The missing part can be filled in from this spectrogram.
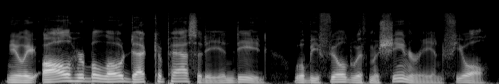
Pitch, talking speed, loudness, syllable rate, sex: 105 Hz, 170 wpm, -20 LUFS, 5.3 syllables/s, male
